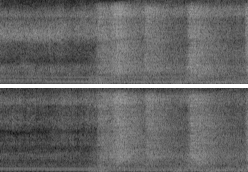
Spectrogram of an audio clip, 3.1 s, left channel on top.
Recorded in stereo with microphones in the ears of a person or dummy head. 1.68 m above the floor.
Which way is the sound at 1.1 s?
15° left (ahead or behind).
